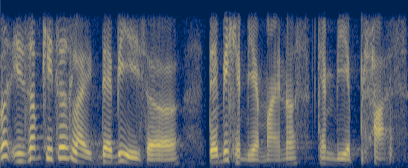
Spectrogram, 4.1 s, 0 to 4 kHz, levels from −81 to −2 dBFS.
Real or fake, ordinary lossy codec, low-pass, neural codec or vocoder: real; none; 3.6 kHz; none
